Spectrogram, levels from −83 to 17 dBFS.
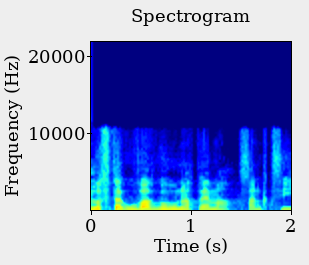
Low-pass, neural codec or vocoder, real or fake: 10.8 kHz; codec, 16 kHz in and 24 kHz out, 0.8 kbps, FocalCodec, streaming, 65536 codes; fake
